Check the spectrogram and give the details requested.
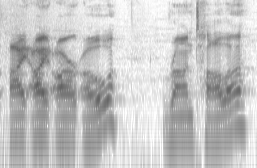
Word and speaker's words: Iiro Rantala: It's Iiro Rantala.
